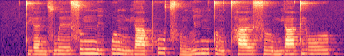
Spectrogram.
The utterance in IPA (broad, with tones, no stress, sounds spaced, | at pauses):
t̪ j ɛ˨˩ n s w e˧˥ ɪ̯ s ʊ˥ ŋ n̪ i˧˥ p ɤ˥˩ ŋ m j ä˧˥ pʰ u˥˩ t͡sʰ ɤ˩ ŋ l i˥ ŋ t̪ ɤ˨ ŋ t̪ʰ a˥ ɪ̯ s ɹ̩˥˩ m j ä˥ t̪ j o˥ ʊ̯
